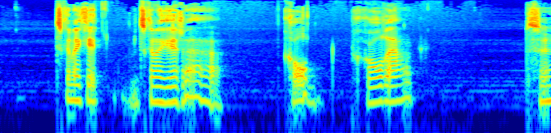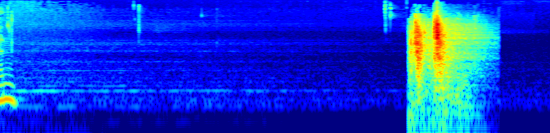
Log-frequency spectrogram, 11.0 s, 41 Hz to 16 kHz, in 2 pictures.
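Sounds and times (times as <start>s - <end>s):
speech: 0.6s - 4.2s, 5.3s - 5.8s
door shutting with a short double thud: 9.6s - 10.5s.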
